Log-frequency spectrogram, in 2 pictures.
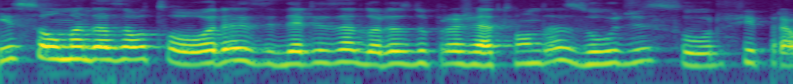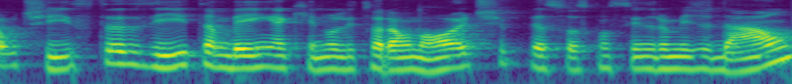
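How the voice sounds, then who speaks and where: Speaking in a southern Brazilian accent, a woman uses lively intonation at medium pitch. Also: moderate pace, hardly any pauses. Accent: gaúcho (southern Brazilian). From Rio Grande do Sul, Brazil (Porto Alegre). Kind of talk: interview.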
